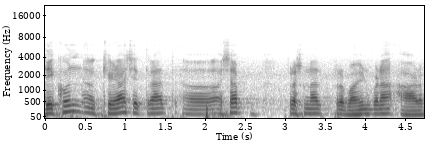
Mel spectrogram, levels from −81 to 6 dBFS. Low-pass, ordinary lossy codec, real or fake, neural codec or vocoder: none; none; real; none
